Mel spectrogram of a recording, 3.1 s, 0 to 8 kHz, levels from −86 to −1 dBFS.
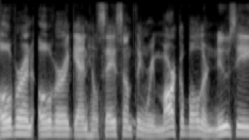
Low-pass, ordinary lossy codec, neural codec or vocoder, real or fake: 7.2 kHz; AAC, 48 kbps; none; real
